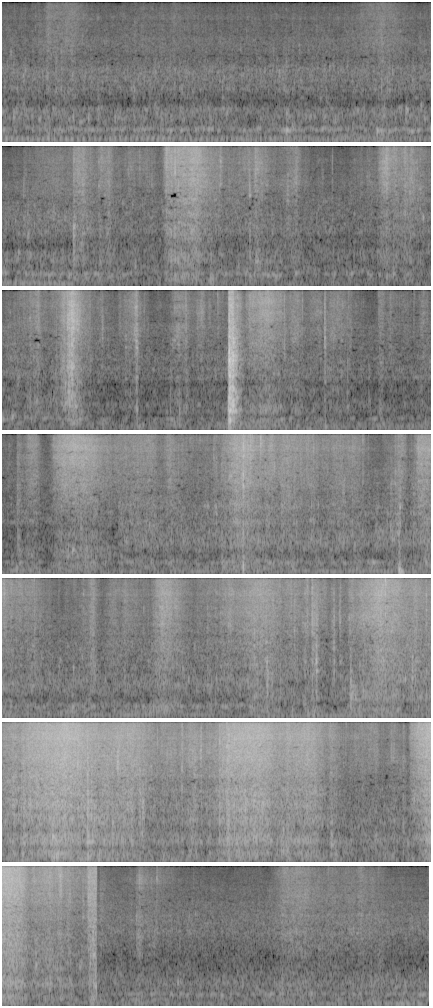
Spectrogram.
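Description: Dry plant stalks and leaves rustling and crackling in irregular bursts as they are dragged and thrown onto a pile, with one sharp snap about eleven seconds in. The bursts are busiest in the second half and die down near the end.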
